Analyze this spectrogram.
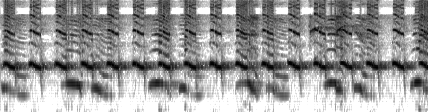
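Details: Dense, busy lure call of Red-billed Partridge: rapid high whistles mixed with lower falling notes, several voices overlapping almost continuously.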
